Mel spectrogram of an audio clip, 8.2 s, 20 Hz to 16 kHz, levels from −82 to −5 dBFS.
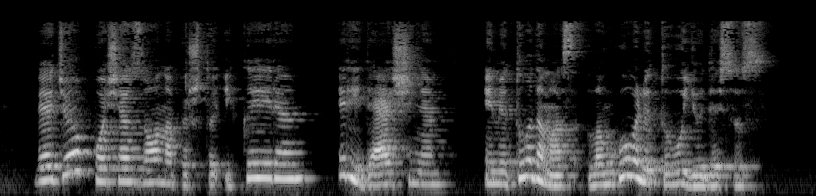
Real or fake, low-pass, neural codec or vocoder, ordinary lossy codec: real; 14.4 kHz; none; MP3, 48 kbps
